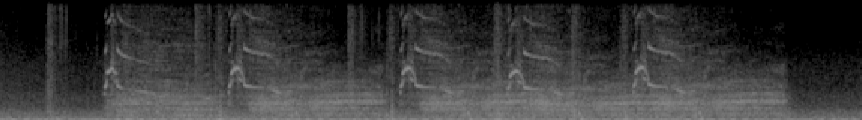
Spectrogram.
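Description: A large bird screeches in short high calls.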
